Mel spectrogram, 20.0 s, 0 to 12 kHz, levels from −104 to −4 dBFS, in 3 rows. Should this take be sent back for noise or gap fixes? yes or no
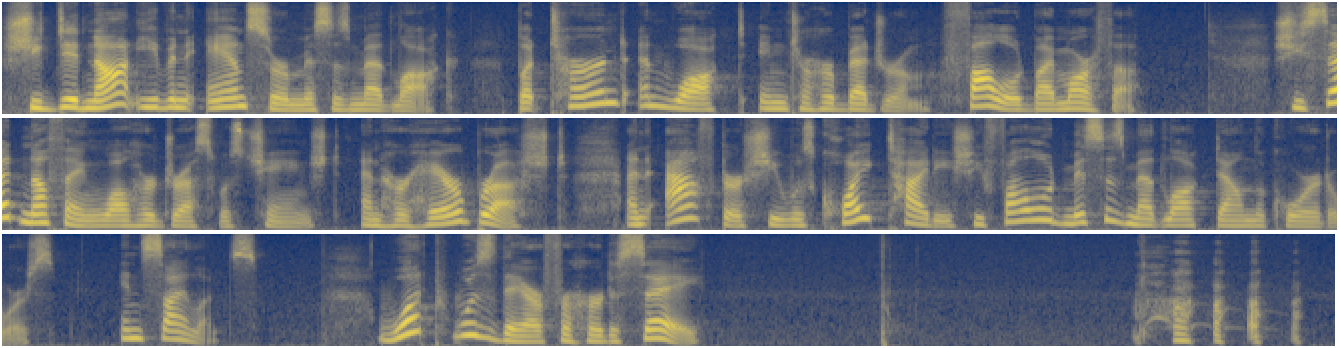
yes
